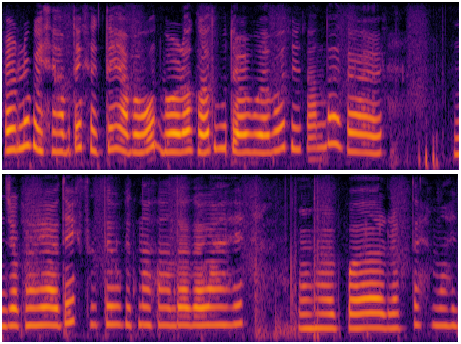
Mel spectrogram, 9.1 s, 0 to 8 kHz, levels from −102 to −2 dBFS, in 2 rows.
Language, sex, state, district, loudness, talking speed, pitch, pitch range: Hindi, female, Chhattisgarh, Balrampur, -32 LUFS, 145 wpm, 320 Hz, 310-345 Hz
